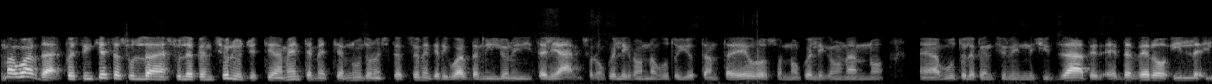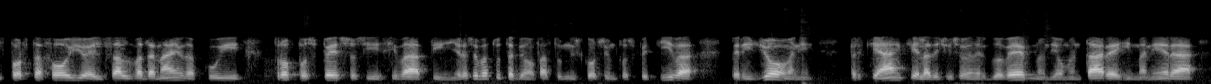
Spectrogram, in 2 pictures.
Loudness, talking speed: -24 LUFS, 180 wpm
